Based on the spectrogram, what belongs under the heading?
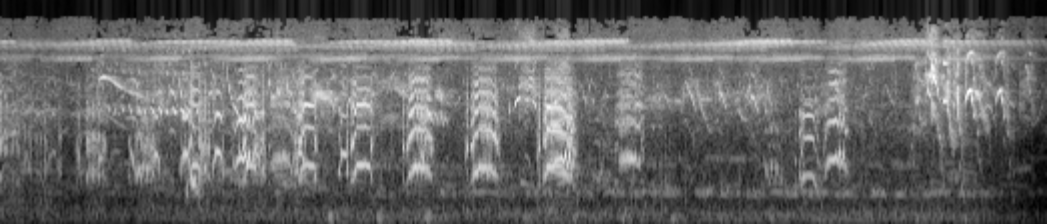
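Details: Distant Sarus cranes give loud, trumpeting courtship display calls in quick irregular succession, with other distant birds calling and a steady high insect whine behind.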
